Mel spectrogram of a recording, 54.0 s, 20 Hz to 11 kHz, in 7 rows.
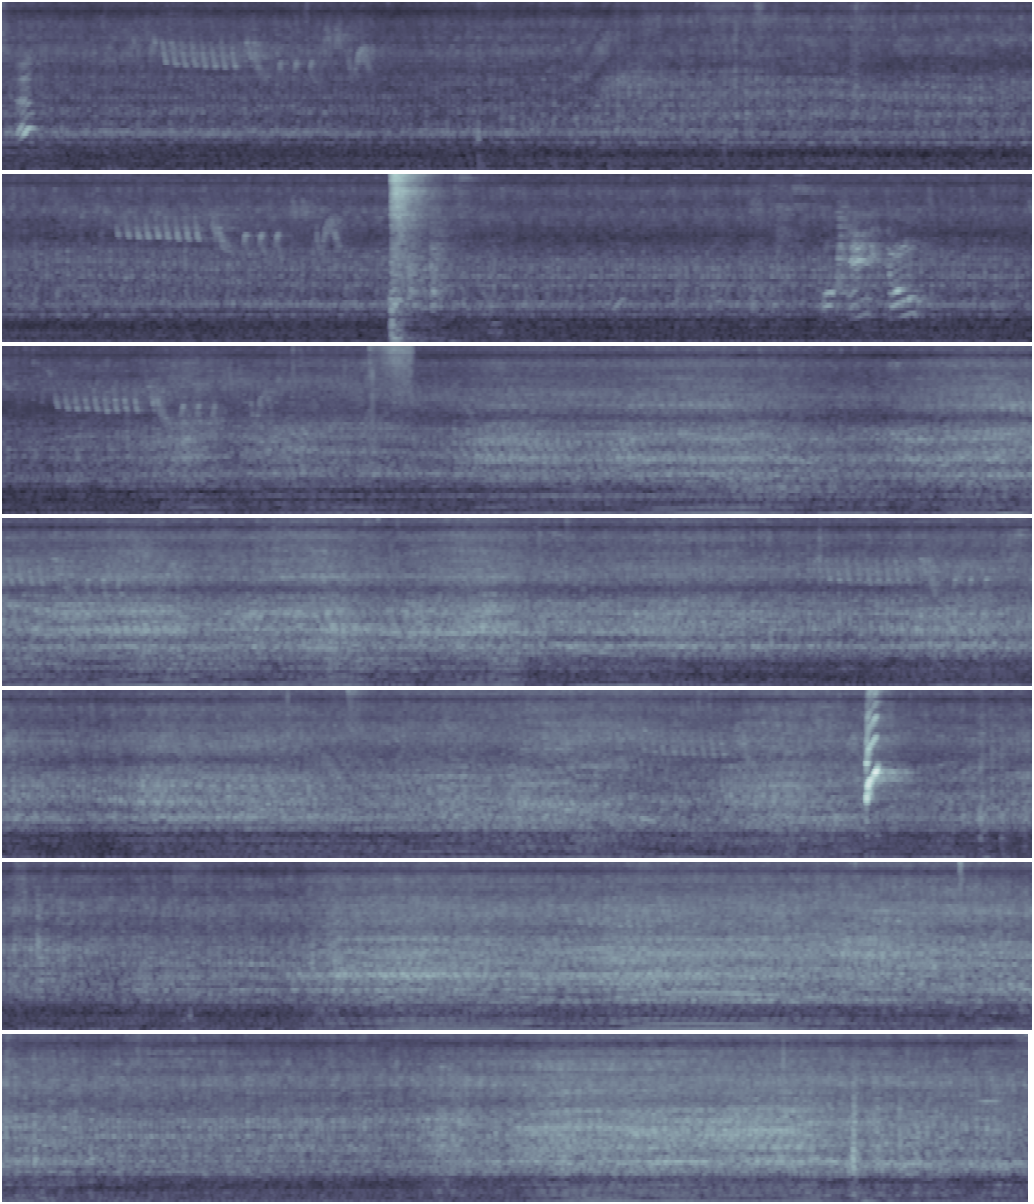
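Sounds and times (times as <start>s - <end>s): off-road engine revving: 0.0s - 54.0s
sharp rising squeak: 37.3s - 37.8s.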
